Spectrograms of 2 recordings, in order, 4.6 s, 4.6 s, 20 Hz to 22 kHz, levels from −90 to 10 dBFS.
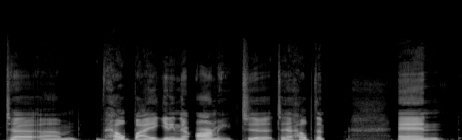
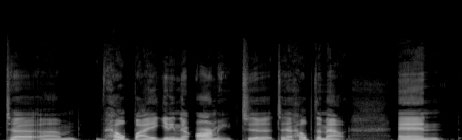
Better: second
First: audio cutting out; at 3 s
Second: none

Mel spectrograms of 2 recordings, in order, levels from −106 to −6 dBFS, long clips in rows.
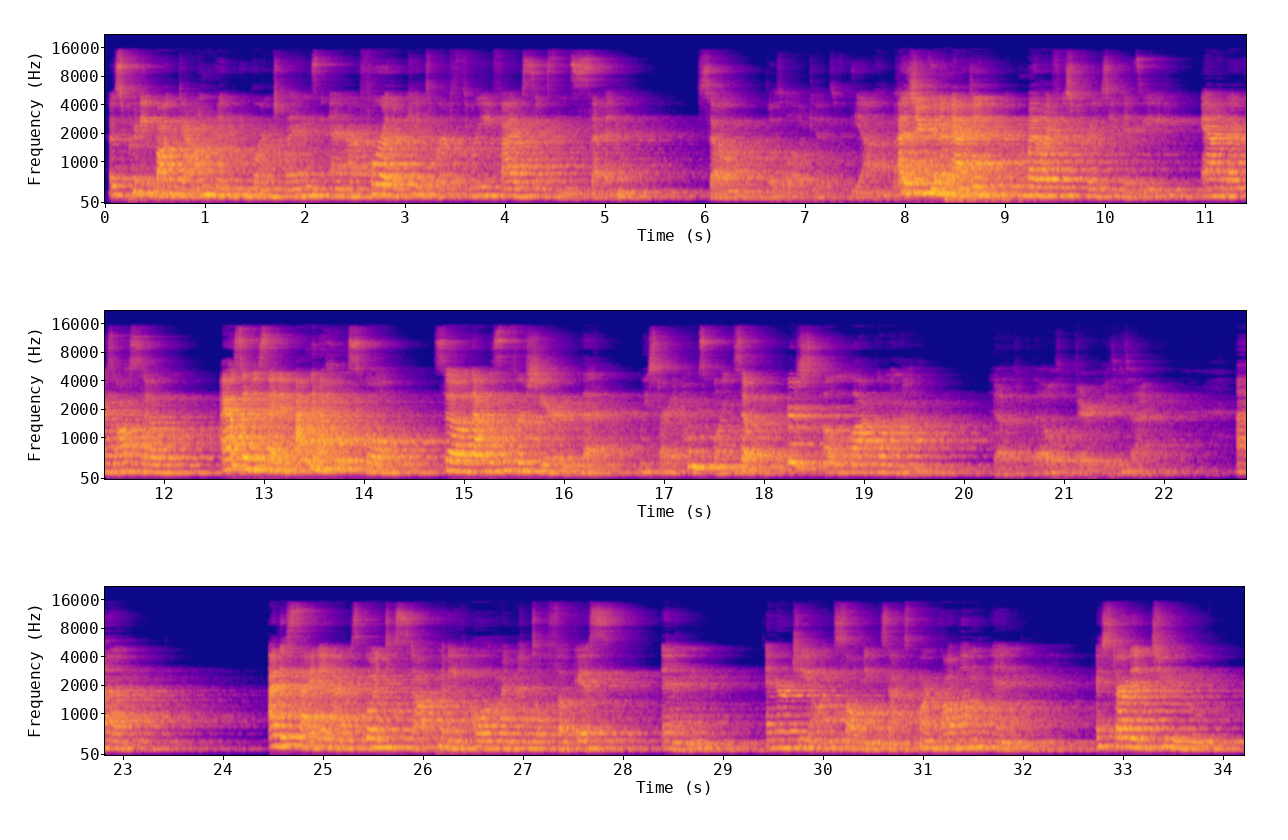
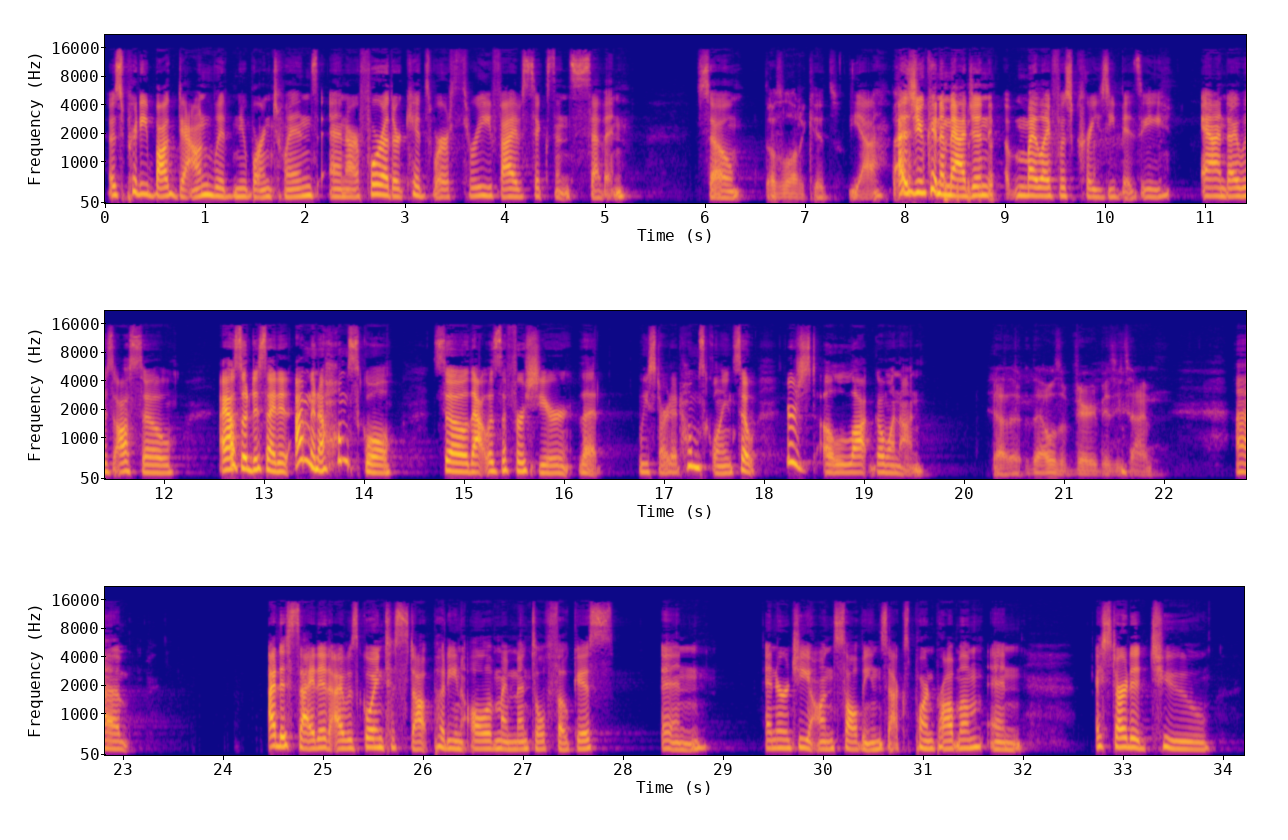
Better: second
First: room echo; noticeable; dies away in 2 s // off-mic speech; far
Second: none

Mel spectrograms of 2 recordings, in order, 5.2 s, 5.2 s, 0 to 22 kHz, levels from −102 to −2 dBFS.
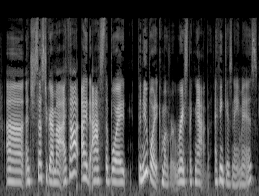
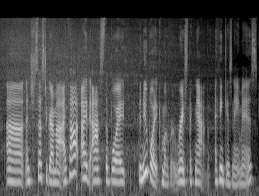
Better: first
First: none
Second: hiss; faint; throughout; 25 dB below the speech

